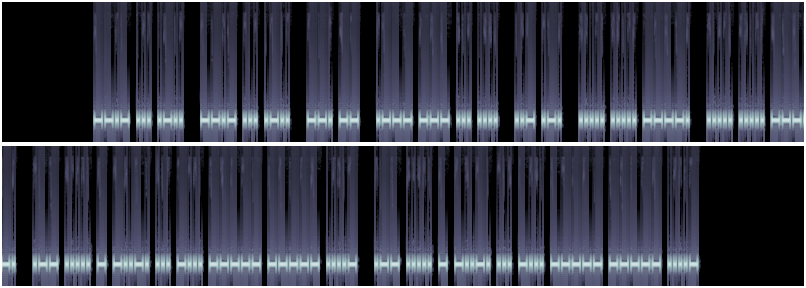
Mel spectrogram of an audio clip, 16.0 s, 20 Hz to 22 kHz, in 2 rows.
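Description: Morse code (CW) sent at 45 words per minute: a single steady mid-pitched tone keyed in rapid dits and dahs, starting about a second in and stopping about a second before the end. It is the Morse sending of the next summit-to-summit exchange, a greeting with a 559 signal report and the summit reference.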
